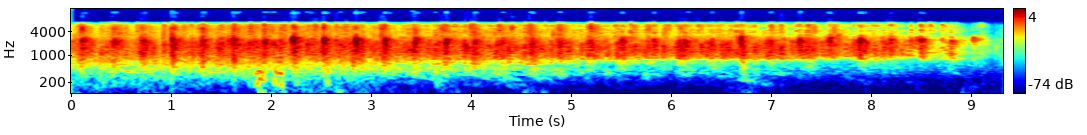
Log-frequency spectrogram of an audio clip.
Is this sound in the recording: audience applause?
yes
